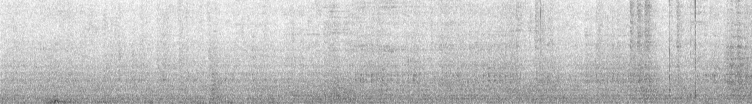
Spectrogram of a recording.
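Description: Freight train cars, covered hoppers among them, rolling past with a steady noise of steel wheels on rail, and a few short sharp clicks near the end.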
